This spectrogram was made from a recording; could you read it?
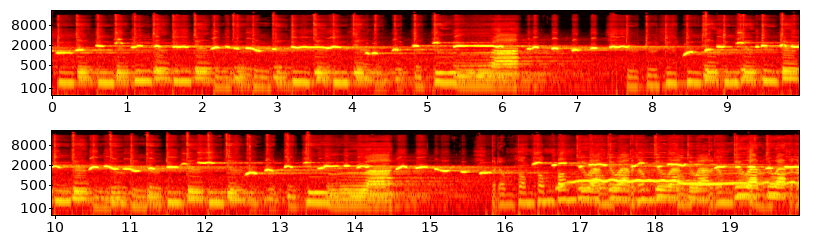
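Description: Someone whistles a bright, bouncy tune over a full instrumental accompaniment, the melody running steadily and close up for the whole stretch without any singing.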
